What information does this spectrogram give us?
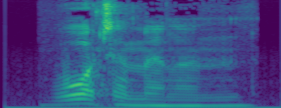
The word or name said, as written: watermelon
